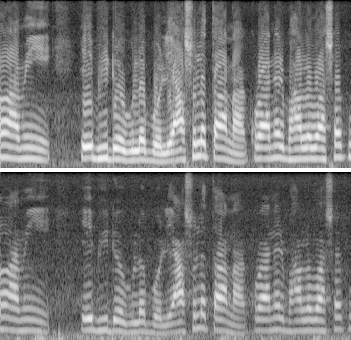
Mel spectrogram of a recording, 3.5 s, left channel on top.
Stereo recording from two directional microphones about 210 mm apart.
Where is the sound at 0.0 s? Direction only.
30° left (ahead or behind).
